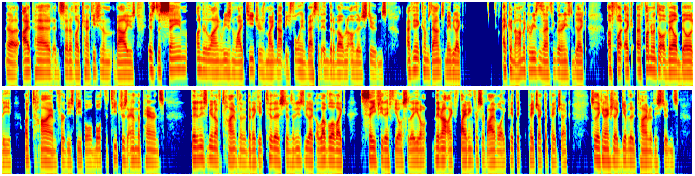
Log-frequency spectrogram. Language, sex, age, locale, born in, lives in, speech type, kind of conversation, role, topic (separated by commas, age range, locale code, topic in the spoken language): English, male, 20-24, en-US, United States, United States, conversation, unstructured, none, Who was the first teacher who truly inspired you, and how did that spark shape you?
